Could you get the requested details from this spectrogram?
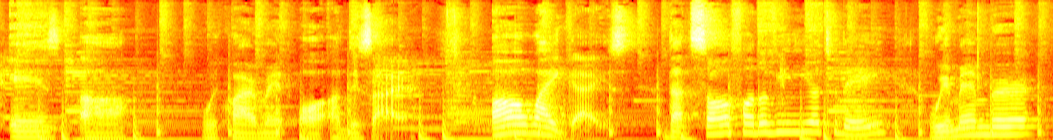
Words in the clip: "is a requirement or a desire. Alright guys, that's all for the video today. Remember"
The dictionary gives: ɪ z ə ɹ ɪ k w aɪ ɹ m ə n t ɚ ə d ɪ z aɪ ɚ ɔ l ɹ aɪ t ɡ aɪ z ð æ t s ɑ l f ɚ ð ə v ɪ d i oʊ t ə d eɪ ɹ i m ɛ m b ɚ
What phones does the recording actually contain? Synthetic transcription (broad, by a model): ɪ z ə ɹ ɪ k w aɪ ɹ m ə n t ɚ ə d ɪ z aɪ ɚ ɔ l w aɪ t ɡ aɪ z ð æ t s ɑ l f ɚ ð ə v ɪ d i oʊ t ə d eɪ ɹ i m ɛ m b ɚ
